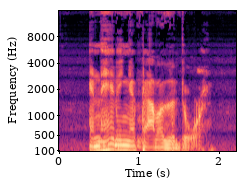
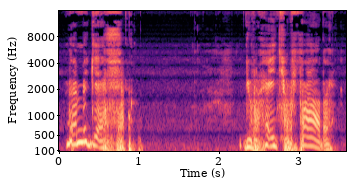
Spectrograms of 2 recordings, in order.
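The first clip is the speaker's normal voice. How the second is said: put-on much higher teen girl voice, knowing; 12 semitones higher than usual. A narrator's reading. Catalina guessing Annie hates her father, high girlish voice. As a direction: pitch up for a sassy young girl. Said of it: "Catalina said".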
